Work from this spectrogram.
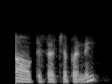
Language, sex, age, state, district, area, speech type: Telugu, male, 18-30, Andhra Pradesh, Nellore, rural, conversation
